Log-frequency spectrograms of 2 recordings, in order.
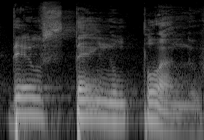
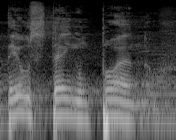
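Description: First: It is said flatly, without warmth or conviction. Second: It is said warmly, with a smile in the voice. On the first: Nobody believes the words. The speaker calls it wrong. "Desse jeito nem Deus tem, nem você tem, nem ninguém tem" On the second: The speaker believes the words. The speaker calls it right. "com um sorriso"

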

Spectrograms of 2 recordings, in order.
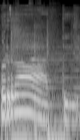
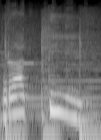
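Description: First: The stress is on the first syllable. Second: The stress is on the second syllable. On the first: It means to take. "Перший" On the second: It means brothers. "Другий склад"

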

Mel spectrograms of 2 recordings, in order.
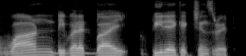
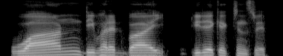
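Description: Both takes have the same delivery.

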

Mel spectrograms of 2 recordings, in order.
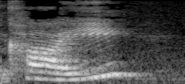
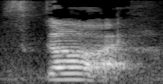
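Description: First: The k sound after s is plain and aspirated. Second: The k sound after s is tense and unaspirated. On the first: The speaker calls it wrong. "스카이라고 하죠" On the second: The speaker calls it right. "이거를 스카이"

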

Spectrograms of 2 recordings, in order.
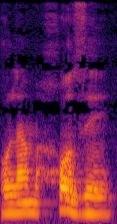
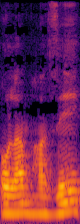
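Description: First: The second word's first vowel is an 'o' sound. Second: The second word's first vowel is an 'a' sound. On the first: It means the world of imagination. "könnte man entsprechend auch als Olam Hoseh aussprechen, genau gleich geschrieben" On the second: It means this world. "also diese Welt"

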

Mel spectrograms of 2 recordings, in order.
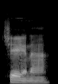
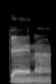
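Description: First: It begins with a ch sound. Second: It begins with a hard k sound. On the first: This follows the ecclesiastical Italian-style pronunciation. "instead of" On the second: This follows the reconstructed classical pronunciation. "anyone using that pronunciation system saying"

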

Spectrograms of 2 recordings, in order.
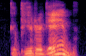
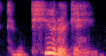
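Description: First: The stress falls on the word 'game'. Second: The stress falls on the word 'computer'. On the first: The speaker calls it wrong. "my Spanish students always put the stress at the end" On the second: The speaker calls it right. "But it's computer game"

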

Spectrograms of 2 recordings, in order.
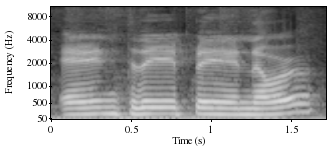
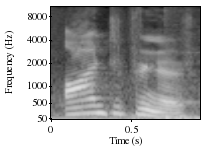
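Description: First: The word is pronounced following its spelling. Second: The word is pronounced unlike its spelling. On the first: The speaker calls it wrong. "It's not entrepreneur" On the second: The speaker calls it right. "Pronunciation is totally different with the spelling"

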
